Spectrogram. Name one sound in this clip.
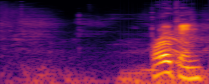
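A sword swings and clashes with a staff.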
